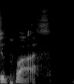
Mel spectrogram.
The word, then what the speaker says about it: Duplass: Is it Duplass or Duplass? – Duplass.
